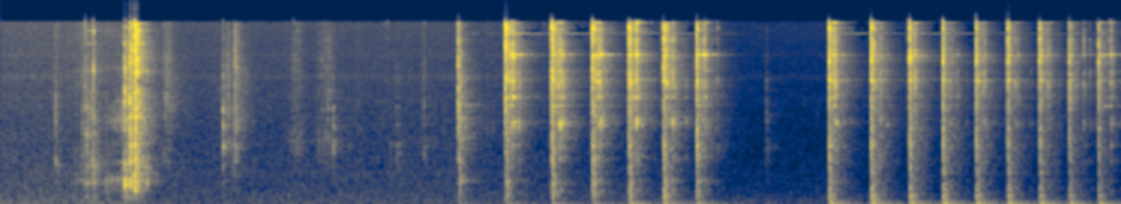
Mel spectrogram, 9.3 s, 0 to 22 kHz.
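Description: Hammer tapping a steel punch to drift a tight-fitting rear sight into the dovetail of a 1911 pistol slide held in a vise. A few light clicks, then two runs of sharp, even strikes at about three a second with a short pause between.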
